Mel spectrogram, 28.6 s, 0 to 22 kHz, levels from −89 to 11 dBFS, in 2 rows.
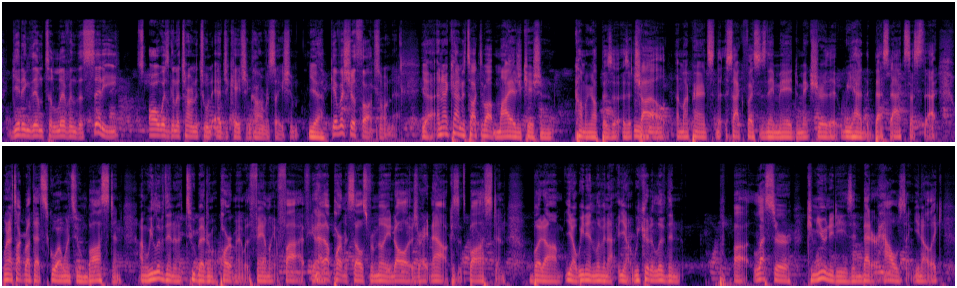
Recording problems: background chatter; noticeable; throughout; 2 voices, 15 dB below the speech

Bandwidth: 14 kHz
